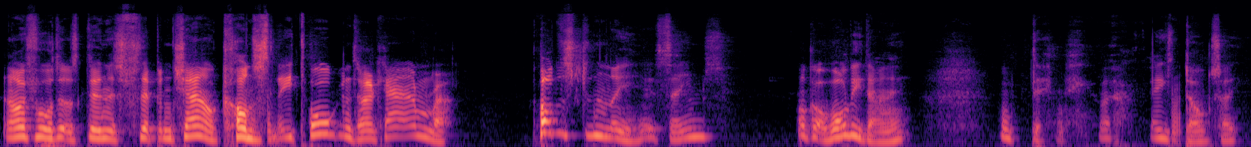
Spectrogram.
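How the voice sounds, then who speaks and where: Hoarse streamer chatting live, meandering and self-deprecating, mid-pitched, dry close sound. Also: expressive, brisk, no echo. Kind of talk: casual live-stream chat.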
